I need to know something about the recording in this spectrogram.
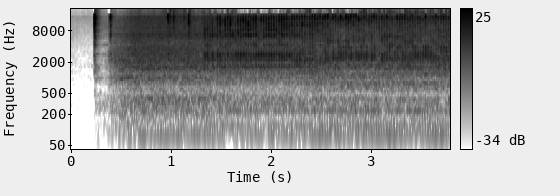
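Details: RV furnace after fixing an unbearable noise by re-securing loose parts with zip ties and tightening wiring: brief start-up thump, then the blower settles into a steady, even whoosh with no rattle; normal run.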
